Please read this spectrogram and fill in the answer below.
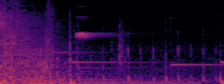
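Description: Volleyball anime episode soundtrack: a sharp hit at the start with noise trailing away over about half a second, then a brief high tone just under a second in, over faint background music.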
